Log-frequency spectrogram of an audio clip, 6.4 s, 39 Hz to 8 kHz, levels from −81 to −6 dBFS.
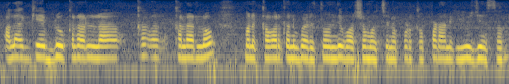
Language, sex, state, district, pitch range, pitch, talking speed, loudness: Telugu, male, Telangana, Komaram Bheem, 205-220 Hz, 210 Hz, 120 wpm, -15 LUFS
